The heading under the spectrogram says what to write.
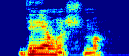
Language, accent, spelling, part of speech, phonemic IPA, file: French, Canada, déhanchement, noun, /de.ɑ̃ʃ.mɑ̃/, LL-Q150 (fra)-déhanchement.wav
- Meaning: 1. lopsidedness 2. swaying hips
